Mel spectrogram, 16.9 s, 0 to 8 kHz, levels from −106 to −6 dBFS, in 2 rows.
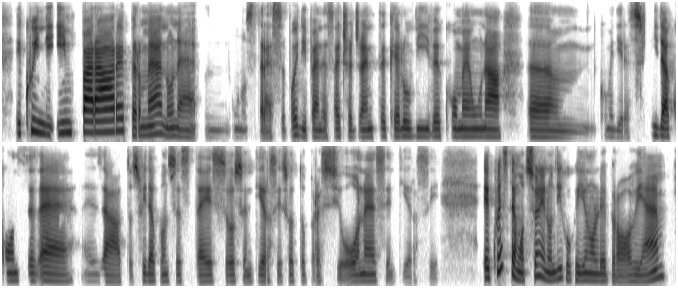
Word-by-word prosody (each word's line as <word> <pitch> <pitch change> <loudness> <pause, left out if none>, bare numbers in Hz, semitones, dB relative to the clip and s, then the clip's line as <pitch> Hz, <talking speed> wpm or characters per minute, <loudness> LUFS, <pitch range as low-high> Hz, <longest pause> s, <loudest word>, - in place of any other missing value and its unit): e 210 - -6
quindi 215 -7 +1
imparare 235 +3 +7
per 170 0 -1
me 185 +4 +4
non 160 -4 -4
è, 140 -2 -3
mhmm, 270 -1 -27
uno 295 -1 -20
stress, 295 - -6
poi 175 - -4
dipende, 140 -4 -5
sai 145 0 -6
c'è 140 - -4
gente 145 +3 -4
che 150 0 -5
lo 155 +1 -4
vive 150 0 -7
come 150 -1 -4
una, 145 -1 +2 0.3
ehm, 130 -3 -5
come 145 -1 -21
dire 130 -2 -15
sfida 170 -4 +2
con 150 -1 -6
se 150 0 -11
eh, 135 -3 +1 0.2
esatto, 130 -3 -6
sfida 145 -2 +2
con 135 0 -12
se 130 -1 0
stesso, 130 0 -4
sentirsi 125 0 -2
sotto 135 +1 -8
pressione, 135 +1 -3
sentirsi - - -15 0.6
e 200 - +6
queste 335 - +3
emozioni 235 -2 +4
non 150 -2 -2
dico 170 -3 -6
che 150 - -8
io 150 +1 -4
non 145 -1 -3
le 140 0 -6
provi 125 0 -5
eh, 185 - 0
145 Hz, 165 wpm, -24 LUFS, 135-180 Hz, 0.6 s, imparare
